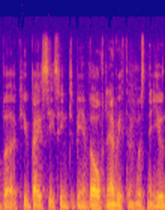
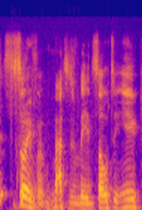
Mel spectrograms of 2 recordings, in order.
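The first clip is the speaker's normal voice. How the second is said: laughing; 6 semitones higher than usual. Real, not acted. Apology through laughter.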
